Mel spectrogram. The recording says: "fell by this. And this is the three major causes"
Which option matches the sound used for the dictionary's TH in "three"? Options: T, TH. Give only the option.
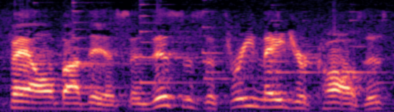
TH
